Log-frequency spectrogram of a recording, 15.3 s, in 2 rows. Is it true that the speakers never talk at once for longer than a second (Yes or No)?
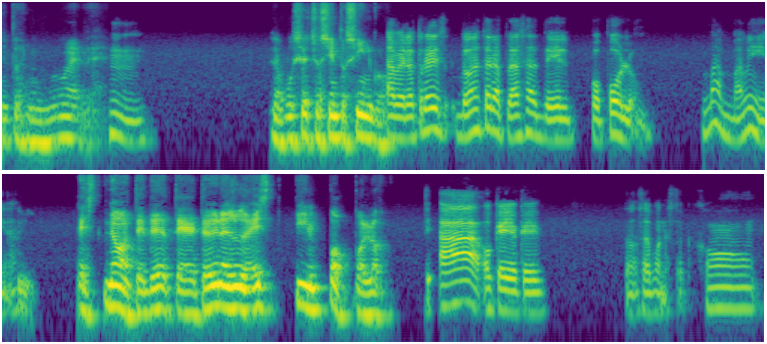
Yes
